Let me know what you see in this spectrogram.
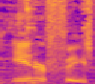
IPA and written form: ˈɪn ərˌfeɪs (INTERFACE)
